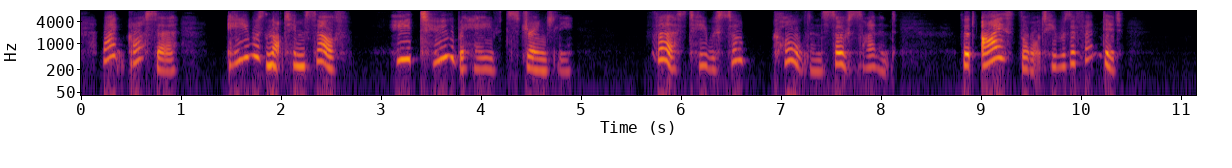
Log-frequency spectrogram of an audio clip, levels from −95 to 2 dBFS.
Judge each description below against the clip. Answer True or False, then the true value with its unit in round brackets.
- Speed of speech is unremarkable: False (130 wpm)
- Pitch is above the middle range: True (290 Hz)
